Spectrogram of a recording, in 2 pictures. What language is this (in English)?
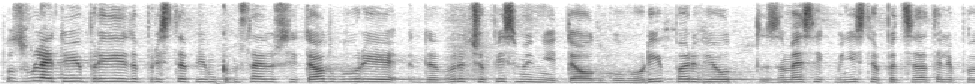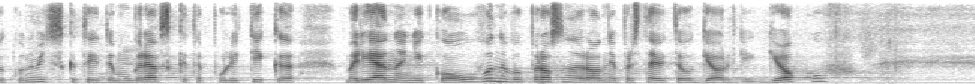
Bulgarian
